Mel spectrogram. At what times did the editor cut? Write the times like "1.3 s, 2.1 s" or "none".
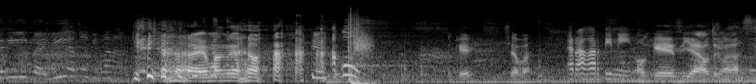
3.3 s

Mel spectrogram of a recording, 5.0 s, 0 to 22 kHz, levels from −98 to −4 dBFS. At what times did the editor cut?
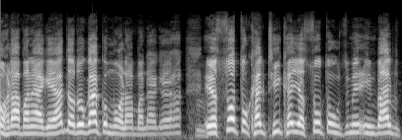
none

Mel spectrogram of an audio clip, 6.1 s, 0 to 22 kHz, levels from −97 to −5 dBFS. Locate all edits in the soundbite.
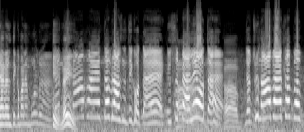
1.1 s

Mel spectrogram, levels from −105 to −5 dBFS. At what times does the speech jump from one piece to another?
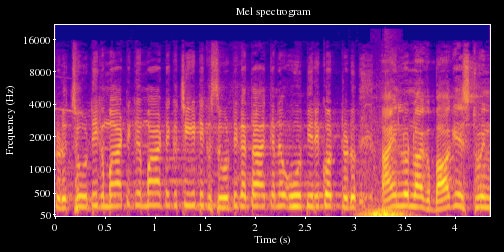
3.2 s

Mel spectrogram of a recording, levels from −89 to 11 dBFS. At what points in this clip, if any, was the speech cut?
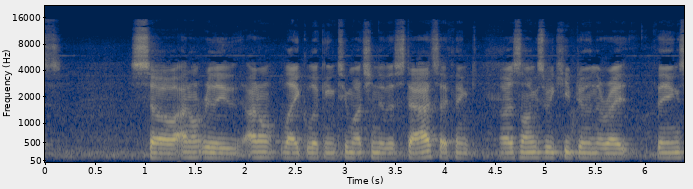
4.6 s

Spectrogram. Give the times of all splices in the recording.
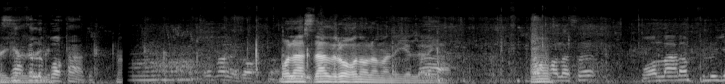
1.1 s

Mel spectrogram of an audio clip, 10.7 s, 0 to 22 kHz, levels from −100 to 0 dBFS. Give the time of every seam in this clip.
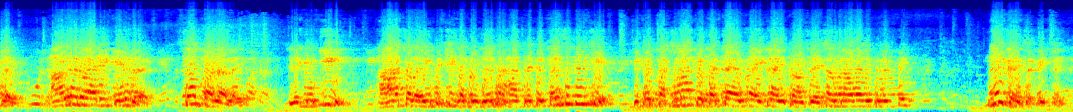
none

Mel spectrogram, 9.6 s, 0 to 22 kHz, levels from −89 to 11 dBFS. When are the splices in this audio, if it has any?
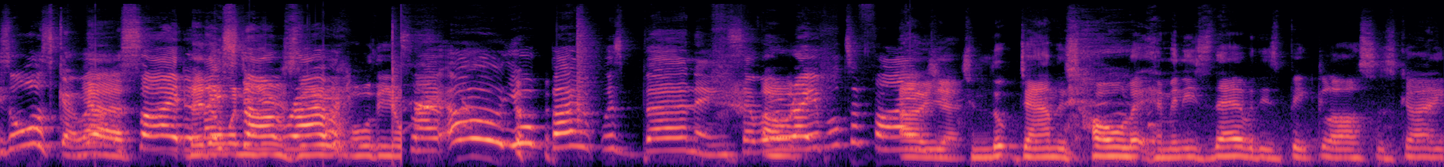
2.7 s, 6.4 s

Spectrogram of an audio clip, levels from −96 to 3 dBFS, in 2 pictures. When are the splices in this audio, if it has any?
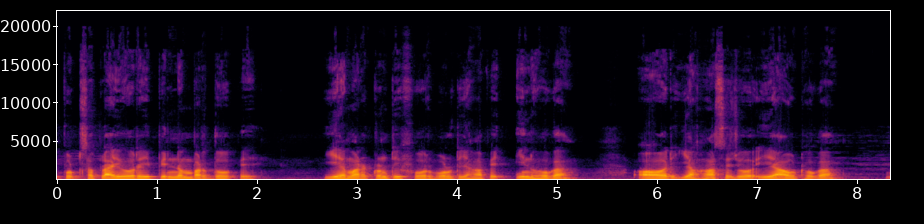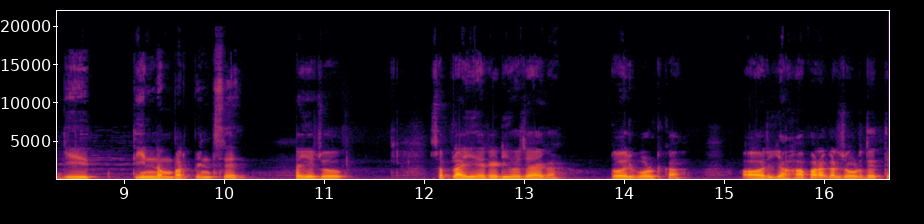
10.7 s

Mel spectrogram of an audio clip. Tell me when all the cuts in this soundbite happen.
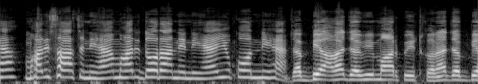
2.8 s

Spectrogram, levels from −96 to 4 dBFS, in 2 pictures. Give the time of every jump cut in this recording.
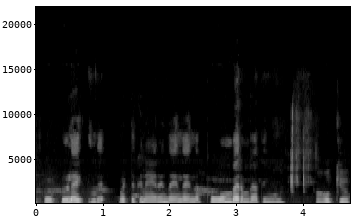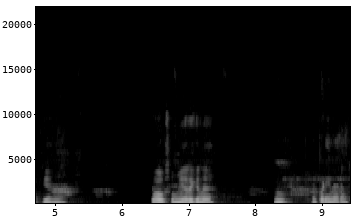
none

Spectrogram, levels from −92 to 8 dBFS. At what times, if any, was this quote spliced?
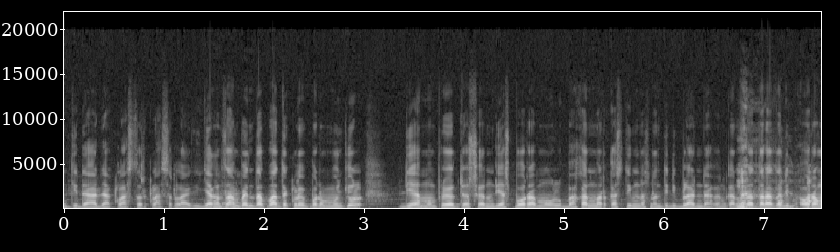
none

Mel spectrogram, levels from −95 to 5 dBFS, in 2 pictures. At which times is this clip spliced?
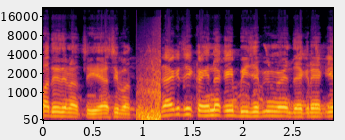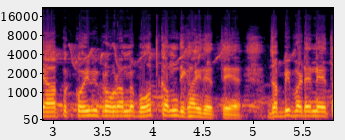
1.0 s

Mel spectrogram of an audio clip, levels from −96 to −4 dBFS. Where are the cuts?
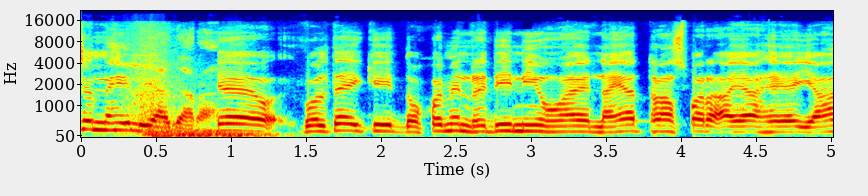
0.9 s

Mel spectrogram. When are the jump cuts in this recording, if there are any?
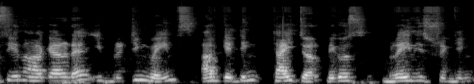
1.9 s, 3.1 s

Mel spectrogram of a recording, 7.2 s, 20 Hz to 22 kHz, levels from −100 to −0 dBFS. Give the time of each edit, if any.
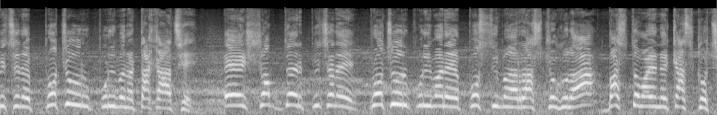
2.1 s, 3.6 s, 6.0 s

